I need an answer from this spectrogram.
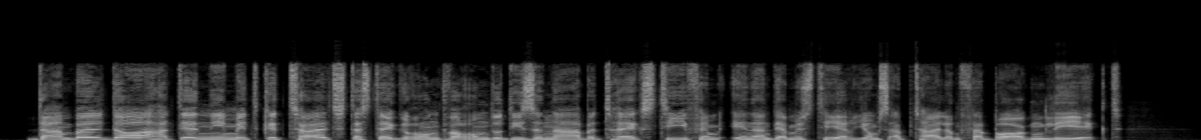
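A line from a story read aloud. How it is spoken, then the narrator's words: Mocking. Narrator (German): höhnte Malfoy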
